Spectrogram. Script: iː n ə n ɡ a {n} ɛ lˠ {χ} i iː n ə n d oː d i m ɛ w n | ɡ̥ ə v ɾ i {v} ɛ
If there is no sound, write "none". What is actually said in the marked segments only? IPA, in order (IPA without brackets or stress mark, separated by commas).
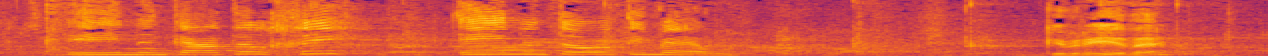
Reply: d, χ, ð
